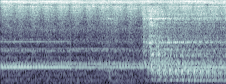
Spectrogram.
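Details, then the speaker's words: Old Karger lathe with a left-hand insert tool, something rubbing: a steady tone turns into harsh, rough chatter as the tool bites; owner suspects the insert is damaged and switches it, and the cut may have been too heavy. "That sounds terrible. I'm going to switch the insert because I think this one is messed up."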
